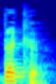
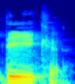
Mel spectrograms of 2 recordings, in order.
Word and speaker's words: Decke: Es ist allerdings wichtig zu wissen, dass wenn C und K zusammenstehen, wird der Vokal, der vor C und K steht, kurz ausgesprochen. Es ist also die Decke, nicht die Deke.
